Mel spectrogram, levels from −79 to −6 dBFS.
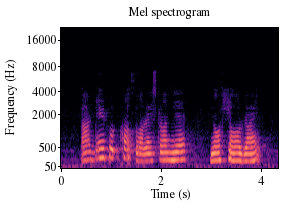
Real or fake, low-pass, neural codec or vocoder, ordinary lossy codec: fake; 7.2 kHz; codec, 16 kHz in and 24 kHz out, 0.6 kbps, FireRedTTS-2 codec; AAC, 48 kbps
